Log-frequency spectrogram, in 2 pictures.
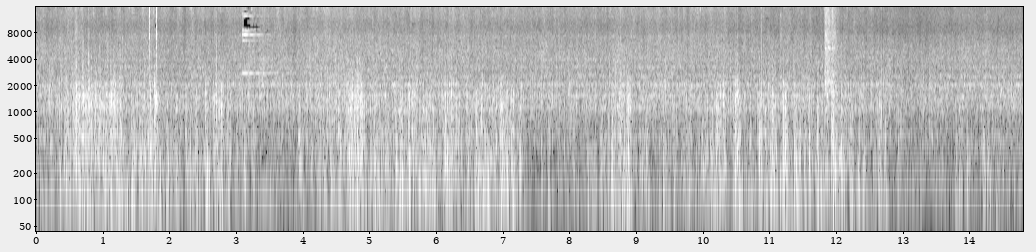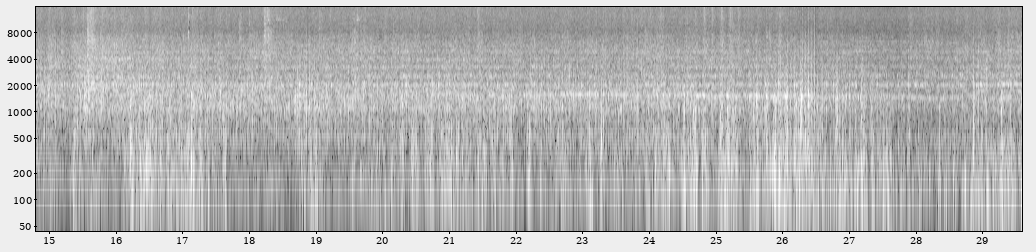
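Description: Passenger train running along the track: a steady rumble and rattle of the coaches with scattered clicks and knocks, and one sharper crack about twelve seconds in.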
